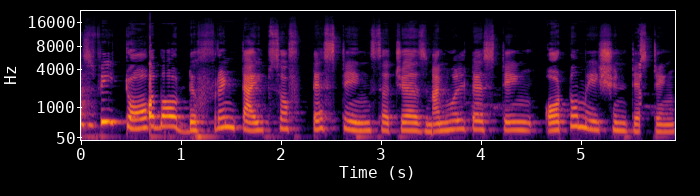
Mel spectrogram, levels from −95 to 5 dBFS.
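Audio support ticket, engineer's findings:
Short glitches in the speech at 0.64–0.70 s, 3.46–3.52 s and 5.55–5.61 s, each about 55 ms. Damaged data in a compressed stream: corrupted bytes garble those frames, and the decoder loses sync and resynchronises at the next valid frame header.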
